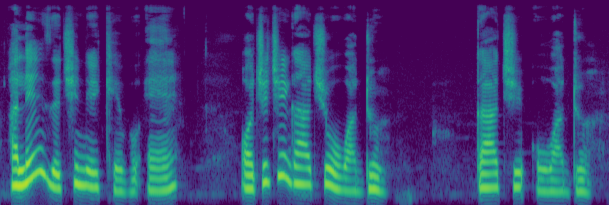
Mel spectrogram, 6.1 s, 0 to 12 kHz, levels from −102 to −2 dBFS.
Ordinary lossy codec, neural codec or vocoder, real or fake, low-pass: none; none; real; 10.8 kHz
